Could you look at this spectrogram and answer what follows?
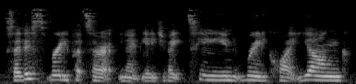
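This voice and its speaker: A woman's voice: mid-range voice, fairly even intonation, brisk. A woman giving conversational interview commentary as a royal commentator. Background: faint music.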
